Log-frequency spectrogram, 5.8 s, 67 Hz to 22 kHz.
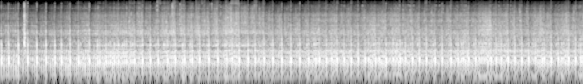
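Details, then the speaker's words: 1970s ARCO 3533 mini bike, first ride after a budget get-it-running fix including a leaking fuel tank grommet: the unmuffled two-stroke gives a harsh, rattly, shaky buzz at high revs, doing about 5 mph at 10,000 rpm. "on top of that you're doing five mile an hour at 10 000 rpm a"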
